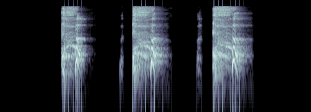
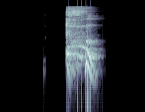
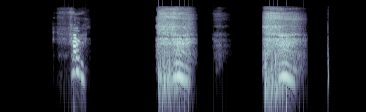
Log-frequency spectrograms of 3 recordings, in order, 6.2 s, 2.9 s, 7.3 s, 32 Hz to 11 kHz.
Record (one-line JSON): {"three_cough_length": "6.2 s", "three_cough_amplitude": 32285, "three_cough_signal_mean_std_ratio": 0.41, "cough_length": "2.9 s", "cough_amplitude": 30124, "cough_signal_mean_std_ratio": 0.36, "exhalation_length": "7.3 s", "exhalation_amplitude": 27761, "exhalation_signal_mean_std_ratio": 0.38, "survey_phase": "beta (2021-08-13 to 2022-03-07)", "age": "18-44", "gender": "Female", "wearing_mask": "No", "symptom_none": true, "smoker_status": "Never smoked", "respiratory_condition_asthma": false, "respiratory_condition_other": false, "recruitment_source": "REACT", "submission_delay": "5 days", "covid_test_result": "Negative", "covid_test_method": "RT-qPCR"}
